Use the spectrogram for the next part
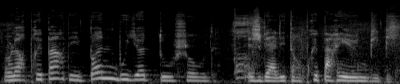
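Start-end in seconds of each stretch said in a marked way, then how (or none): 3.7-4.0 whispered. Acted. Softly to sick Bibi.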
